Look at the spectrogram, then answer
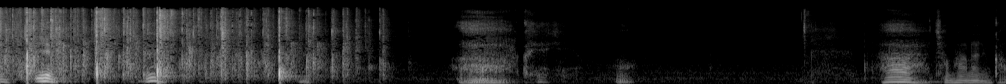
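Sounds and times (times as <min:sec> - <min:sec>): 
group clapping: 0:00.0 - 0:04.2
speech: 0:00.4 - 0:00.8, 0:01.4 - 0:01.8.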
